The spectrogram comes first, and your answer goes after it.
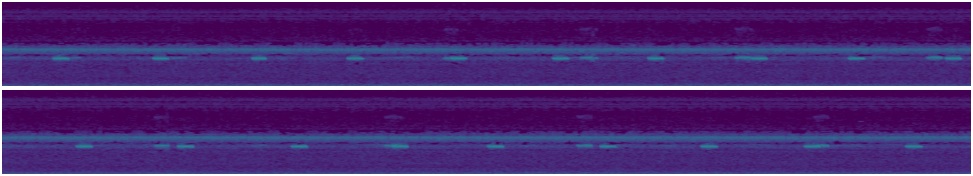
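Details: Crickets in a nature ambience recording: a steady high trill hums continuously beneath short bright chirps repeated about once a second, with faint low background rumble.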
